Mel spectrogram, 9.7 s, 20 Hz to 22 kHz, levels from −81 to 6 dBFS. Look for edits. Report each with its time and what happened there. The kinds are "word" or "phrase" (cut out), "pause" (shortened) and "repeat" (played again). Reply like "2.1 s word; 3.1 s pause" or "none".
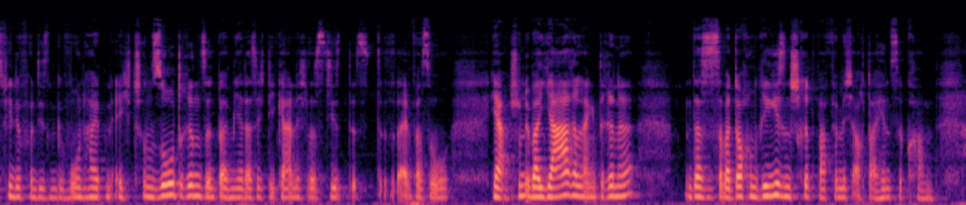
3.1 s phrase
